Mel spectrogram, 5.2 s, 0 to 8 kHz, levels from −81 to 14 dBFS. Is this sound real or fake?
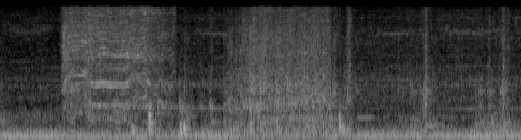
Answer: real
